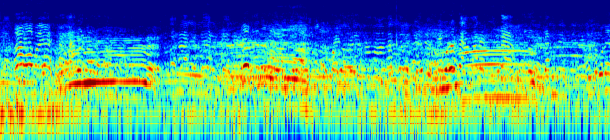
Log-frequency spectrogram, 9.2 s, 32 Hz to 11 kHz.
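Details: Calves at the busy Ambari cattle market in Parbatipur, Dinajpur, Bangladesh, on 29 December 2023 give several overlapping drawn-out moos across nine seconds, mixed with steady human chatter and crowd noise.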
